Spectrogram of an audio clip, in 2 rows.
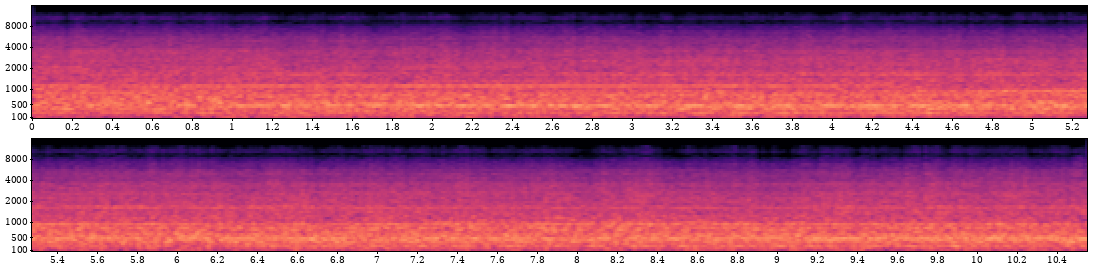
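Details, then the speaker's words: Outdoor AC condenser unit, about 15 years old and never serviced, running at about 80°F ambient: a constant loud whirring drone with a steady hum. Fan motor amps read low against its 1.1 rating; worn fan motor bearings are suspected and the motor is to be replaced. "they say it does cool well just making a loud noise i think i hear myself might be that fan mode"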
